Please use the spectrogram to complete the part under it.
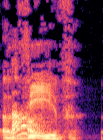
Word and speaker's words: Aviv: I don't know why these get changed to B's instead of V's. In Hebrew, it would be Aviv, which is actually the word for spring.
